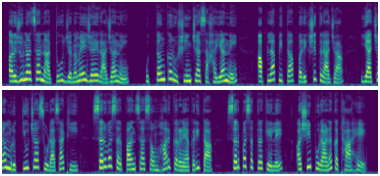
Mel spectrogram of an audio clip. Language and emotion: Marathi, neutral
